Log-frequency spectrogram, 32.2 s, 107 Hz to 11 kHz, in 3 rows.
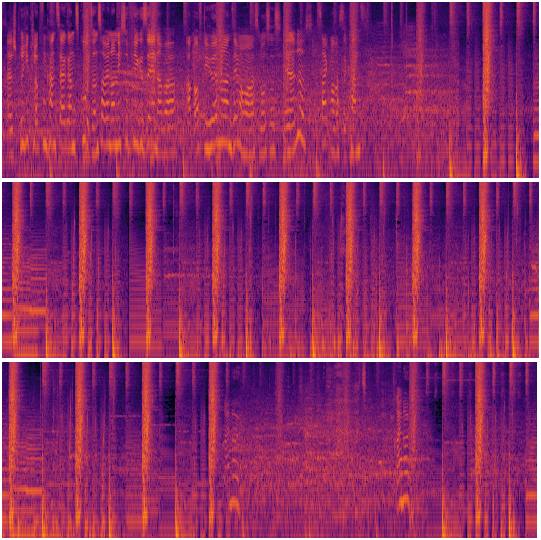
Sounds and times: Inside, large room or hall: 0.0s - 32.1s
Music: 0.0s - 32.1s.

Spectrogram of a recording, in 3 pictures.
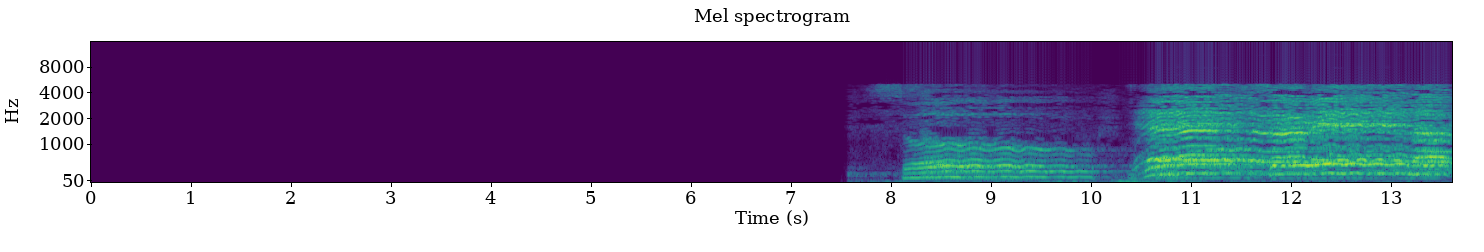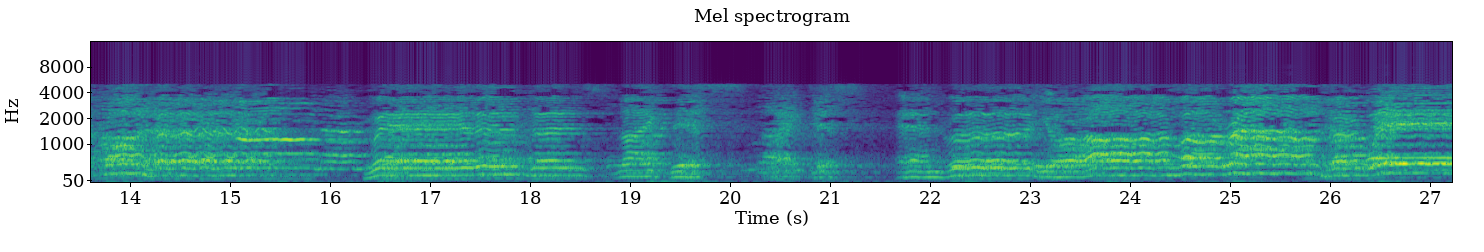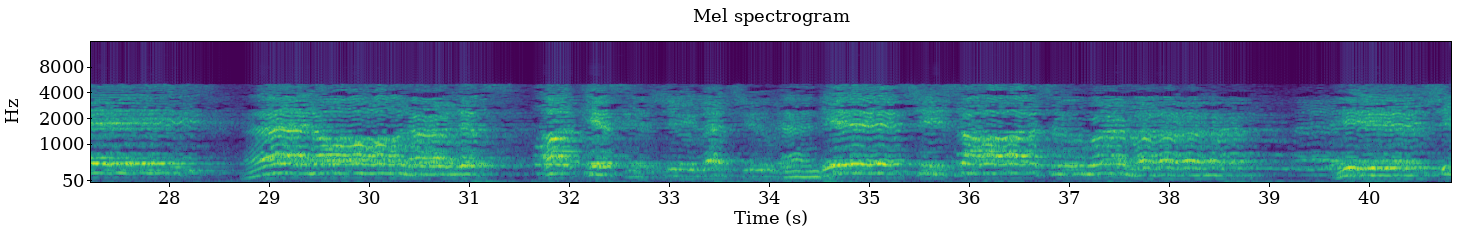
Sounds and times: Mantra: 7.8s - 40.8s.

